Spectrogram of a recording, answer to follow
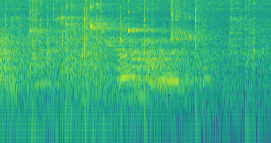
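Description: Live court sound of an indoor basketball game: a basketball bouncing on the hall floor, with players' voices calling out.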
